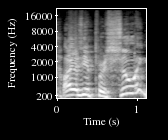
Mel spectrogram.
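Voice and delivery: high, taunting prophet's challenge; mock their god with lifted, teasing questions. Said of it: "Elijah mocked them, made fun of them".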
